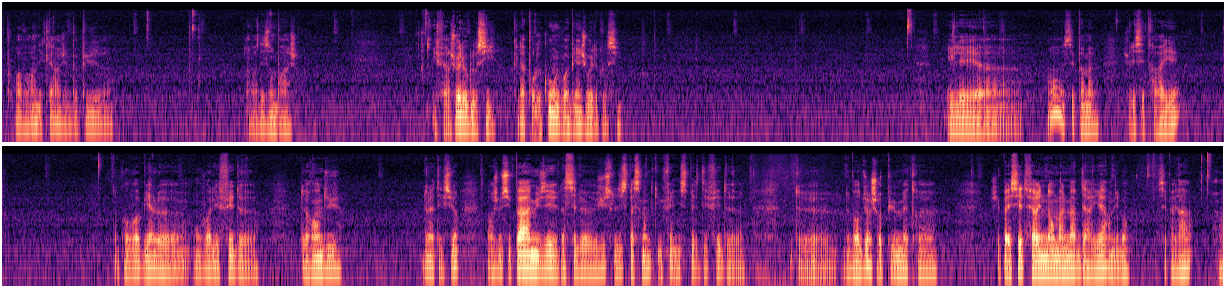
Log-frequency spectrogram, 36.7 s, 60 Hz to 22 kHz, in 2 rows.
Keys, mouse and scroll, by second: 2.4 click, 9.8 scroll up 1, 10.6 scroll up 1.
